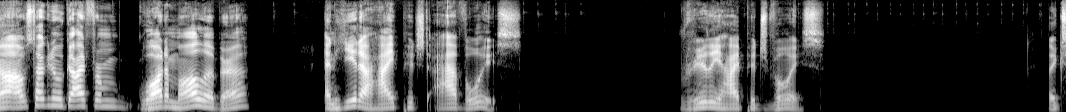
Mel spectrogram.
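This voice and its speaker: Young male streamer, loose profane banter, smooth voice, dry close sound. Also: a little high, no room sound. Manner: loose, profane banter, reads chat aloud and riffs. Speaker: streamer answering chat. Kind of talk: casual live-stream chat.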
